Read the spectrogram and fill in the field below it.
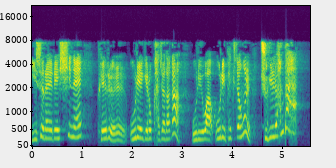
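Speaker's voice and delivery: gentle shout.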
